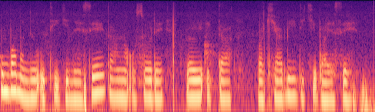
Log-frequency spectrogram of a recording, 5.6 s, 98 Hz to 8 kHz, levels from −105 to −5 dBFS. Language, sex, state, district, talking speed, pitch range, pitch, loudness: Nagamese, female, Nagaland, Kohima, 140 wpm, 165-175 Hz, 170 Hz, -17 LUFS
